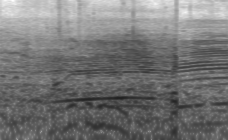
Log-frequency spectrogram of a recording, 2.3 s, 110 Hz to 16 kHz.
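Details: Improved-breed dairy cows and calves at Ambari cattle market, Dinajpur, Bangladesh, on 15 September 2025: one long, drawn-out moo with steady, even harmonics holding for about a second and a half, then easing off, over a murmur of market voices.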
